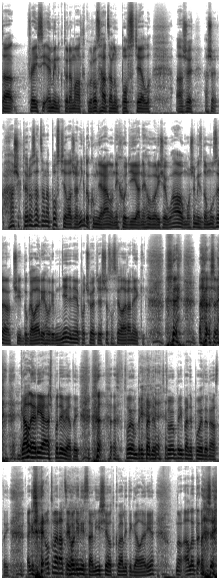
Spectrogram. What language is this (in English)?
Slovak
